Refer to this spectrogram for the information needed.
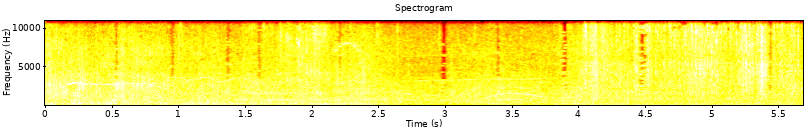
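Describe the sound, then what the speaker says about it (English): Race car engines rumble and drone steadily at Pocono in the NNSCRA stock-car racing game, a dense continuous roar with faint revving, loud and close throughout. "The engines are fired here at Pocono"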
